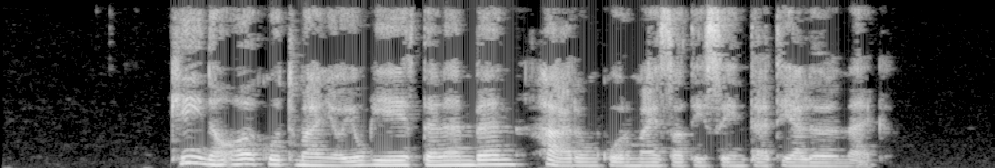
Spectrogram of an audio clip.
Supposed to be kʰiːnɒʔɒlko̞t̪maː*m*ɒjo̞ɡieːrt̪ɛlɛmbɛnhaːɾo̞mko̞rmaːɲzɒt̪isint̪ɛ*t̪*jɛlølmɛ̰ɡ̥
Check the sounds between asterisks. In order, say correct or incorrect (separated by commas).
incorrect, correct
